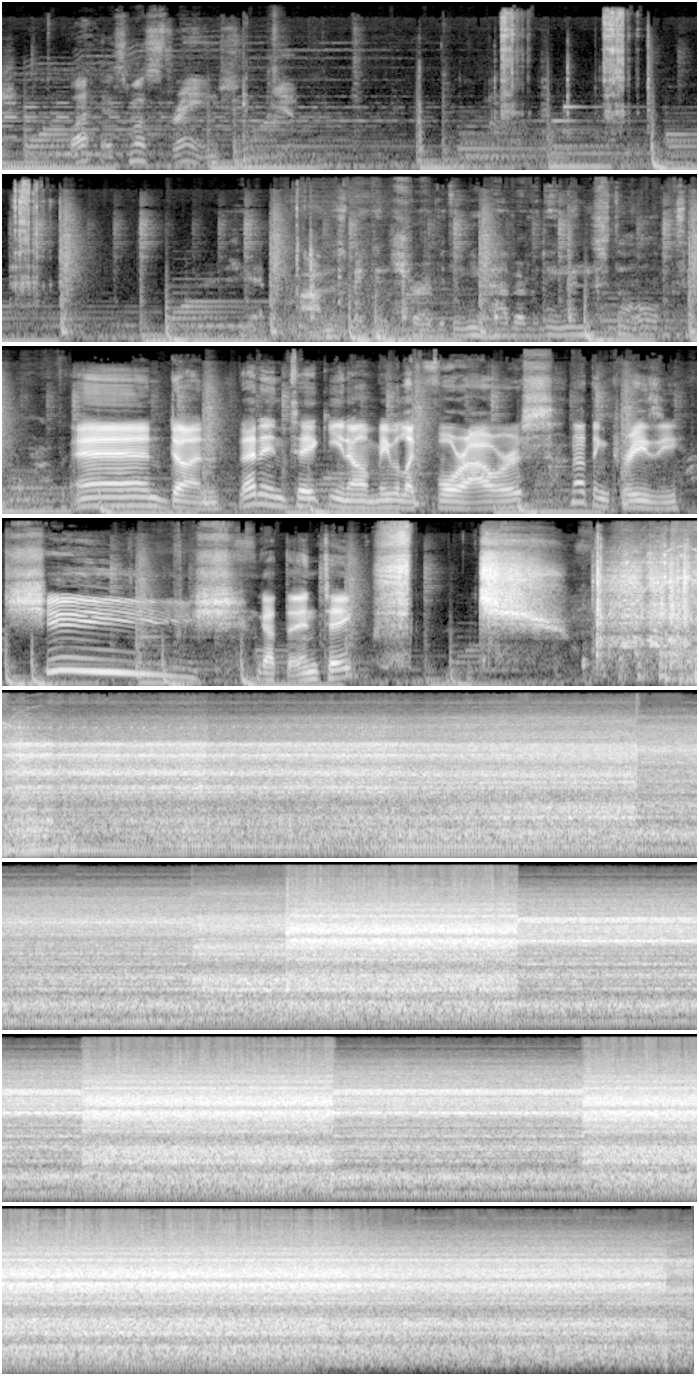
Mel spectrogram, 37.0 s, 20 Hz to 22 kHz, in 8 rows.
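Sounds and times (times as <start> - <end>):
loud intake hiss: 17.3 - 37.0
car engine hum: 17.8 - 37.0.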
